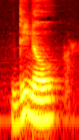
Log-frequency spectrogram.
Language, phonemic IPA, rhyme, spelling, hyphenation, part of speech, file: Dutch, /ˈdi.noː/, -inoː, dino, di‧no, noun, Nl-dino.ogg
- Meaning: a dino, a dinosaur; archosaur of the super-order Dinosauria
